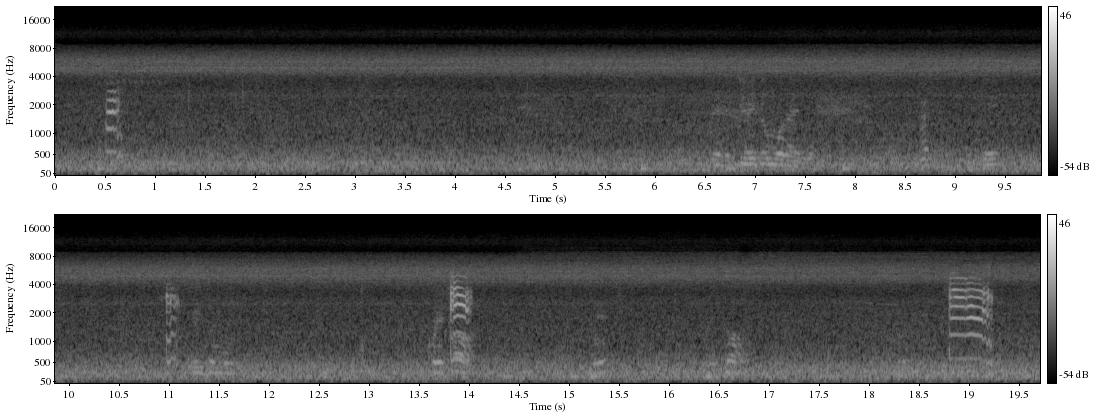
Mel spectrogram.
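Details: A cat, likely a stray, comes to be petted at a ferry terminal in Japan while ferries are cancelled; several short harmonic meows over steady wind or surf noise, with human speech in the background.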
